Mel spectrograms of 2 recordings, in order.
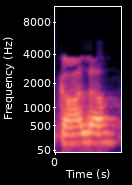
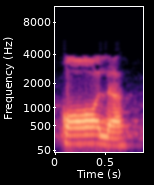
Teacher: So we're not saying Kala, we are saying Qala. A thicker sound, a thicker tone, and a full mouth. · Shown in: second take · Because this is Huruf Musta'aliya.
